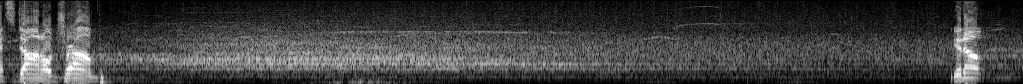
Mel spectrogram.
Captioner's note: applause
